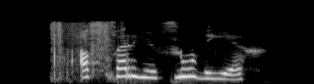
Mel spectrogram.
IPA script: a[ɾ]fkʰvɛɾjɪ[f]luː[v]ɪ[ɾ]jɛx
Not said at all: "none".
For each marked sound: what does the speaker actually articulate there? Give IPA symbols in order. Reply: none, f, ð, none

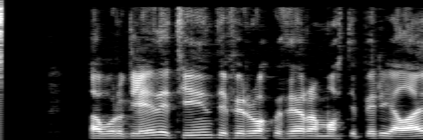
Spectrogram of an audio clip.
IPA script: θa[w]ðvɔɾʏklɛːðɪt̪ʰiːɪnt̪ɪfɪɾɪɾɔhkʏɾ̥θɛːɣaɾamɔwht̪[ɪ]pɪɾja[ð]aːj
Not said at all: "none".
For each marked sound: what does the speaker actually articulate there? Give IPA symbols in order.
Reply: none, ɪ, ð

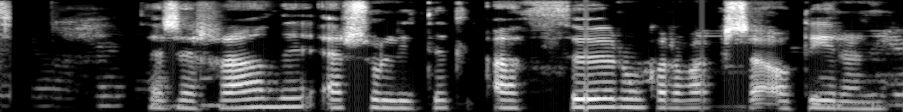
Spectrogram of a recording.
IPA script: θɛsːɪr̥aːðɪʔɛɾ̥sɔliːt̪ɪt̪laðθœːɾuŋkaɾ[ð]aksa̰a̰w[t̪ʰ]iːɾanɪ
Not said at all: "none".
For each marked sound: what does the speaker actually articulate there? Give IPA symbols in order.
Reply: v, t̪

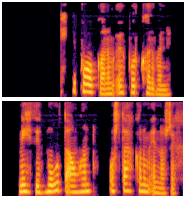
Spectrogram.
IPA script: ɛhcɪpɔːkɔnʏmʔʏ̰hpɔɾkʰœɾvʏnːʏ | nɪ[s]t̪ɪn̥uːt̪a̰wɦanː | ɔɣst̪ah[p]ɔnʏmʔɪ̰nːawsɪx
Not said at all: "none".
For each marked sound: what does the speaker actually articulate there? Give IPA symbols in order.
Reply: h, k

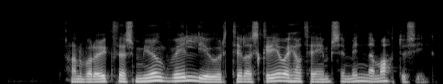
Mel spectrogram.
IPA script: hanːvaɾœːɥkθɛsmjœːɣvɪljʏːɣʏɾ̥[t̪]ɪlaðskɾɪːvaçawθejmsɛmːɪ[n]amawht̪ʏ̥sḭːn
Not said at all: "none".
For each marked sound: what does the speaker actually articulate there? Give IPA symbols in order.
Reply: t̪ʰ, nː

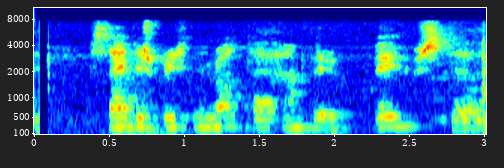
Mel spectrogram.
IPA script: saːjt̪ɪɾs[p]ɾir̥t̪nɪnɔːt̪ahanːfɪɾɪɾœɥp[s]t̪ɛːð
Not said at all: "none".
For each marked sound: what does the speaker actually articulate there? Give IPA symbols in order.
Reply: p, s

